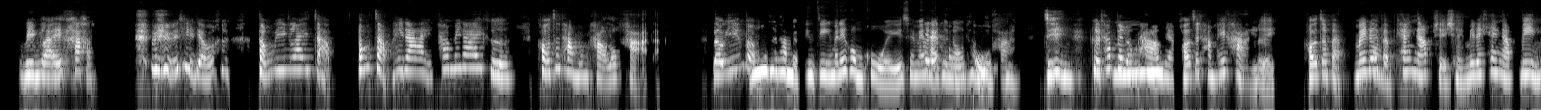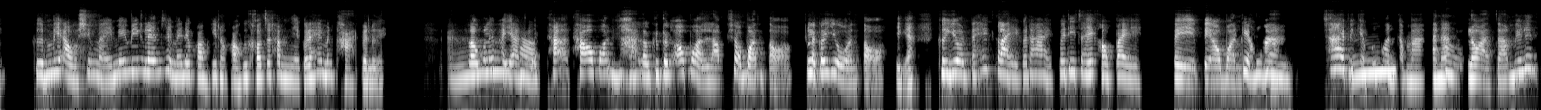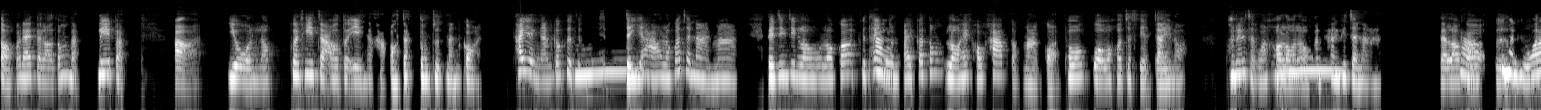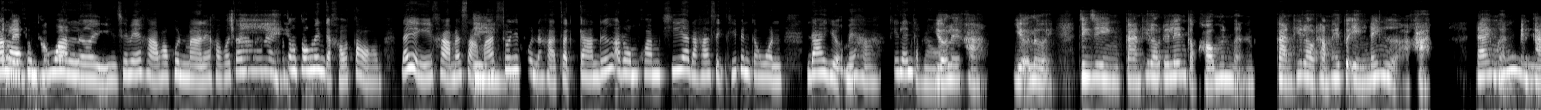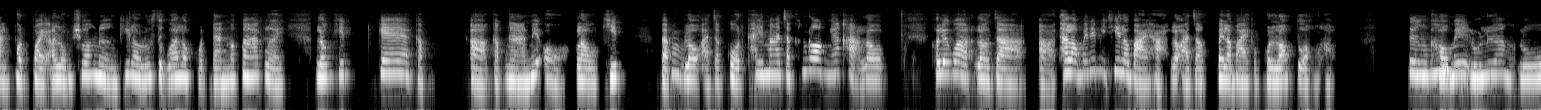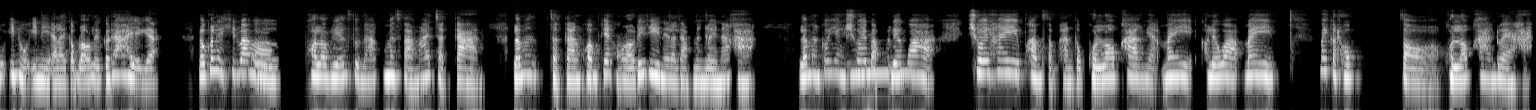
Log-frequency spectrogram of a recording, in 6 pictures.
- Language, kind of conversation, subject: Thai, podcast, บอกวิธีจัดการความเครียดจากงานหน่อยได้ไหม?
- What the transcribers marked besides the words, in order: joyful: "วิ่งไล่ ค่ะ มีวิธีเดียวก็คือ ต้องวิ่งไล่จับ ต้องจับให้ได้"; laughing while speaking: "ค่ะ มีวิธีเดียวก็คือ"; laughing while speaking: "จริง ๆ"; laughing while speaking: "จริง"; other background noise; tsk; tsk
